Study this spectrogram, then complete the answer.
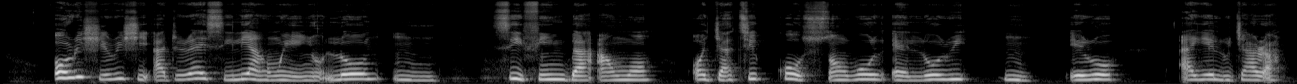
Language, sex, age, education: Yoruba, female, 15-29, tertiary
